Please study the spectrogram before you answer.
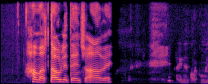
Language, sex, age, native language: Icelandic, female, 16, Icelandic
